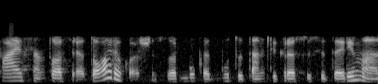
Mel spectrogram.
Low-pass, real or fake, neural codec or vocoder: 7.2 kHz; real; none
